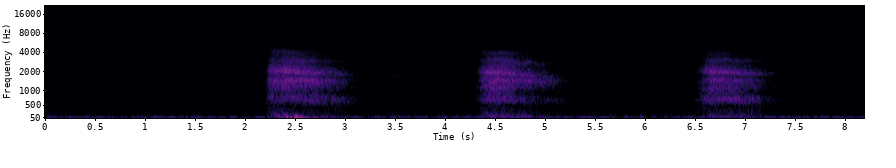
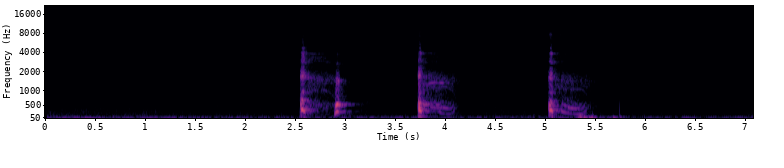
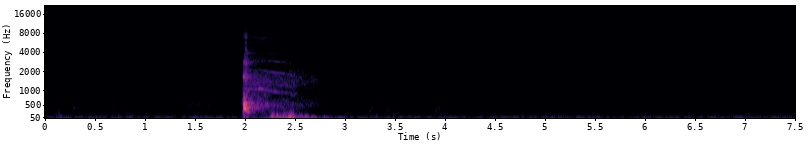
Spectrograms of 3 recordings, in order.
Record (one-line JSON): {"exhalation_length": "8.2 s", "exhalation_amplitude": 330, "exhalation_signal_mean_std_ratio": 0.54, "three_cough_length": "7.1 s", "three_cough_amplitude": 2433, "three_cough_signal_mean_std_ratio": 0.24, "cough_length": "7.5 s", "cough_amplitude": 4149, "cough_signal_mean_std_ratio": 0.15, "survey_phase": "beta (2021-08-13 to 2022-03-07)", "age": "18-44", "gender": "Female", "wearing_mask": "No", "symptom_none": true, "symptom_onset": "3 days", "smoker_status": "Ex-smoker", "respiratory_condition_asthma": false, "respiratory_condition_other": false, "recruitment_source": "REACT", "submission_delay": "1 day", "covid_test_result": "Negative", "covid_test_method": "RT-qPCR", "influenza_a_test_result": "Negative", "influenza_b_test_result": "Negative"}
